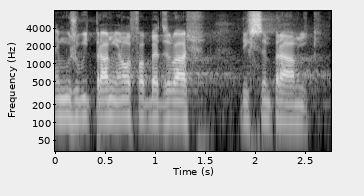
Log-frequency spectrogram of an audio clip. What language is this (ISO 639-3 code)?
ces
